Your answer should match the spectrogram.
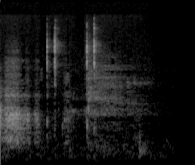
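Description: Near silence: faint room tone with a single sharp click right at the start and a few tiny ticks around the middle.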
